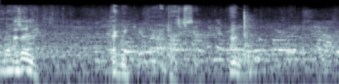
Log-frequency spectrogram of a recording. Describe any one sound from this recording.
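A man talks on a phone nearby.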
